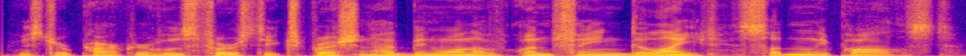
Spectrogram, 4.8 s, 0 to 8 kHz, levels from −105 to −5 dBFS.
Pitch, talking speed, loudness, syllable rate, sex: 95 Hz, 160 wpm, -17 LUFS, 5.4 syllables/s, male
